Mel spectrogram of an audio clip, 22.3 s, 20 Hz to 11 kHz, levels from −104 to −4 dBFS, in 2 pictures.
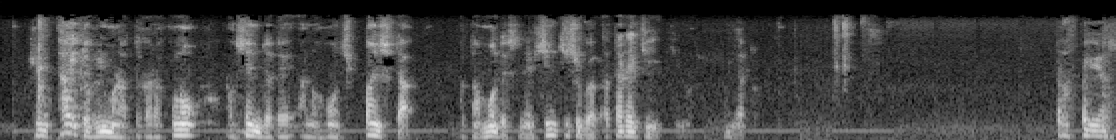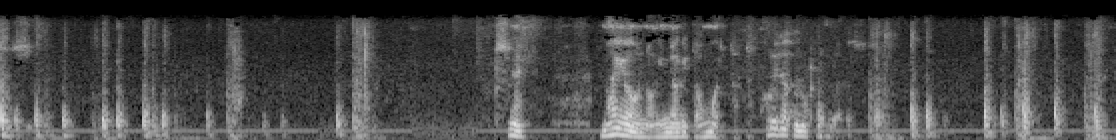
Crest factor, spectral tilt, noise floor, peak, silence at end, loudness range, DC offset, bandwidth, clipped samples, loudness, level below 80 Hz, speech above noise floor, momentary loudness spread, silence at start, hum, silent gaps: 24 dB; -5.5 dB/octave; -59 dBFS; -4 dBFS; 0.1 s; 16 LU; under 0.1%; 7.8 kHz; under 0.1%; -26 LUFS; -56 dBFS; 35 dB; 19 LU; 0.3 s; none; none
